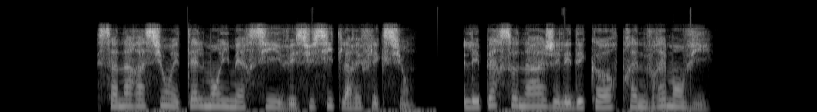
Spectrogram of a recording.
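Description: A young woman speaks with animation, heard clearly as if close to a microphone.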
